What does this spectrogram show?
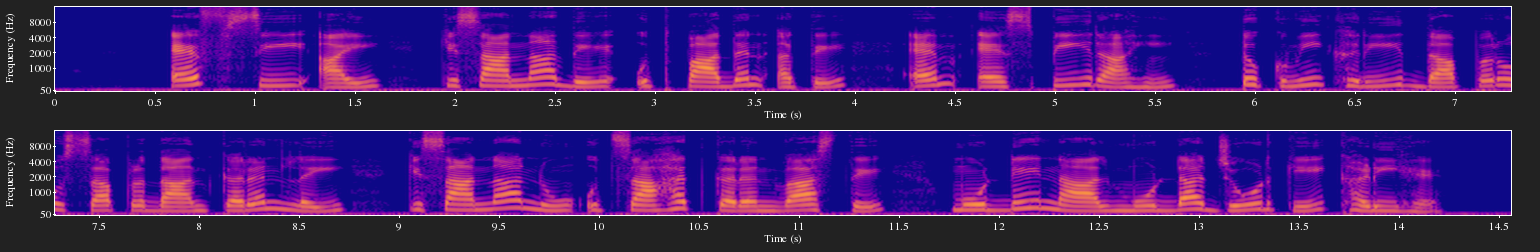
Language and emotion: Punjabi, neutral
